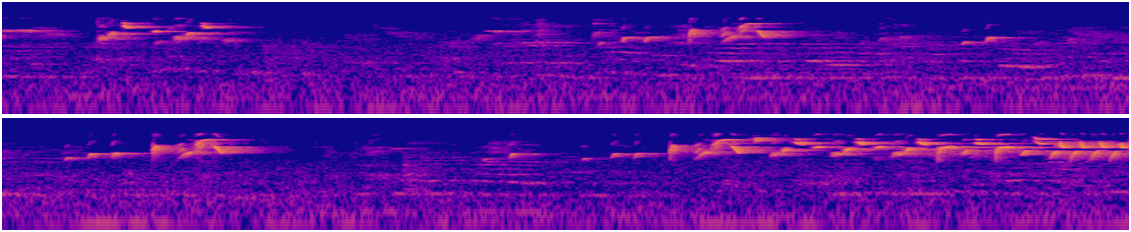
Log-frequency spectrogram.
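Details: Goldfinch of the Moroccan Widani Marrakchi strain singing a long, varied twittering song of high chips, buzzy notes and slurs, building into a dense, louder rapid trill at the end.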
